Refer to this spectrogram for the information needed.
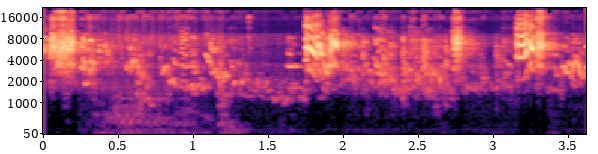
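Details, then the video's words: Budgies from a family group chatter briefly: scratchy warbled chirps with sharp high squeaks near two seconds and three seconds, and soft low thuds at the start. "Cute Colourful Budgies Chirping Sounds"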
